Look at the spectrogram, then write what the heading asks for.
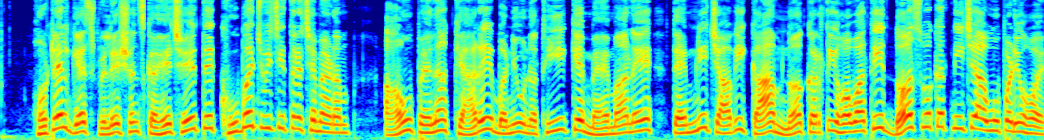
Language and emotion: Gujarati, surprised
